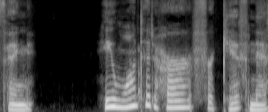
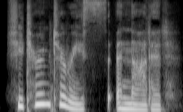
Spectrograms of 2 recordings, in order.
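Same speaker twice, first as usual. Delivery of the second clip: ordinary delivery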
